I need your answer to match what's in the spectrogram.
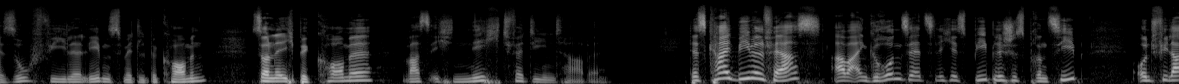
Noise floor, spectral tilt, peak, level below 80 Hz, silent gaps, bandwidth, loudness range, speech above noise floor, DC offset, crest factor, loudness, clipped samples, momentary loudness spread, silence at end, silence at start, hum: -69 dBFS; -4 dB/octave; -6 dBFS; -52 dBFS; none; 17 kHz; 7 LU; 41 dB; under 0.1%; 22 dB; -28 LUFS; under 0.1%; 14 LU; 0 s; 0 s; none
